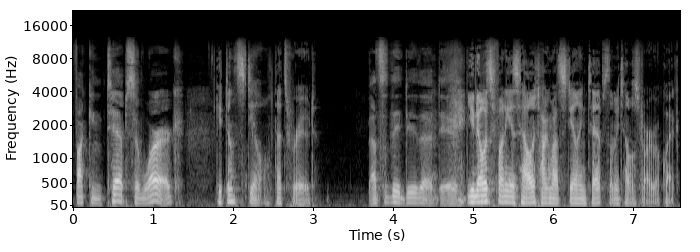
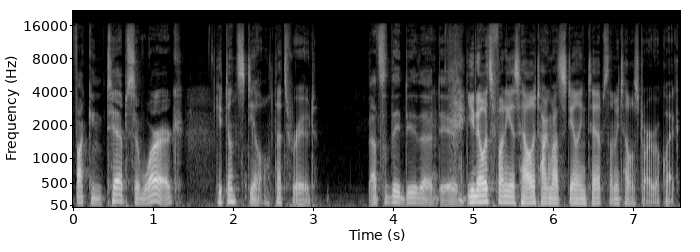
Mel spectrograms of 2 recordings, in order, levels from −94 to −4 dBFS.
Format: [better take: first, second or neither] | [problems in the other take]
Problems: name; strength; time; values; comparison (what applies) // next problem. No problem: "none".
second | garbled, watery; slightly; nothing above 10 kHz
